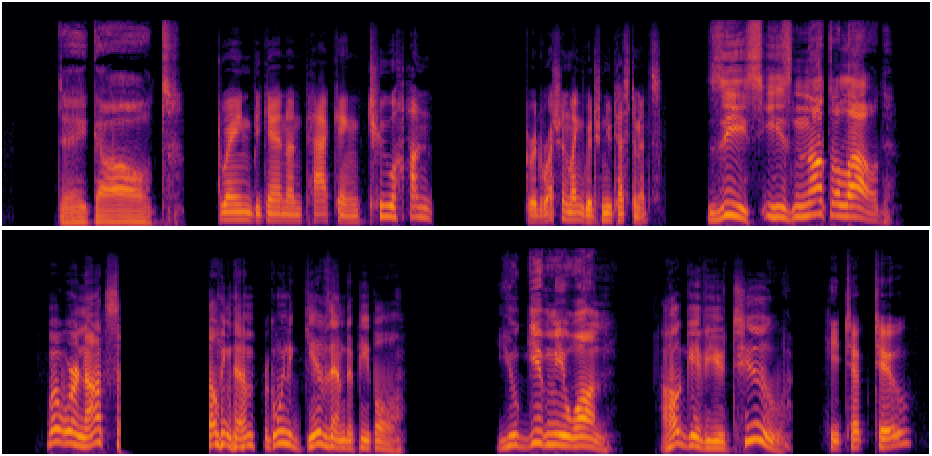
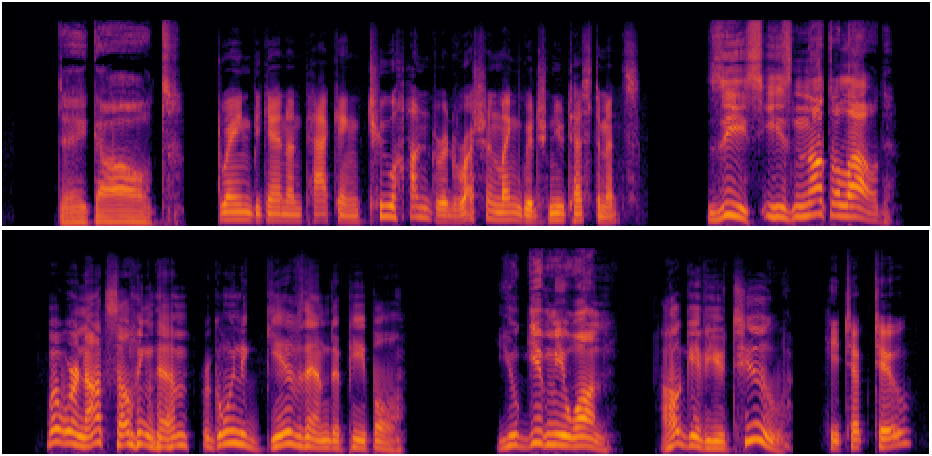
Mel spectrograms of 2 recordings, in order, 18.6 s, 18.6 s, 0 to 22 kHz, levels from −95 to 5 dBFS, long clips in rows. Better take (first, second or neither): second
